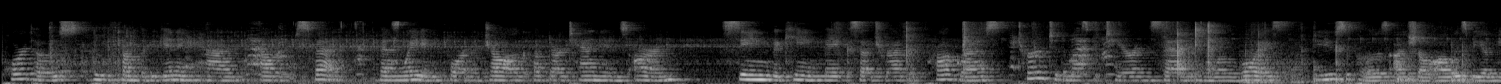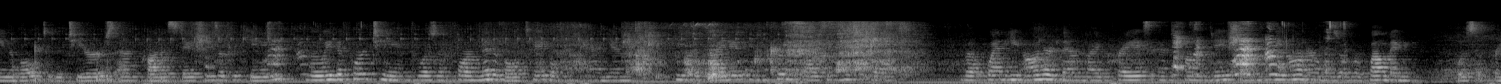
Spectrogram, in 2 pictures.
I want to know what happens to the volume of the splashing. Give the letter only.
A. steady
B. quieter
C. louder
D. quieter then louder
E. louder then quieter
E.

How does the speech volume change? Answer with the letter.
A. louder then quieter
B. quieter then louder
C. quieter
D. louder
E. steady
E.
